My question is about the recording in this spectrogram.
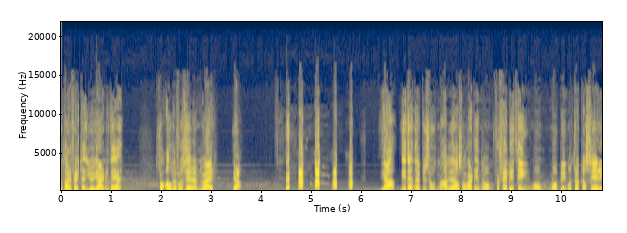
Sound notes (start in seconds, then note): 4.4 Nissen laughs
